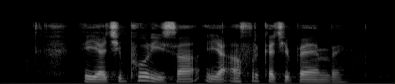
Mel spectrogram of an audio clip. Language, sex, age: Venda, male, 22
